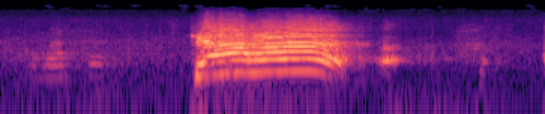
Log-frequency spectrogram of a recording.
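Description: A man cries out loudly in a long drawn-out shout.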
